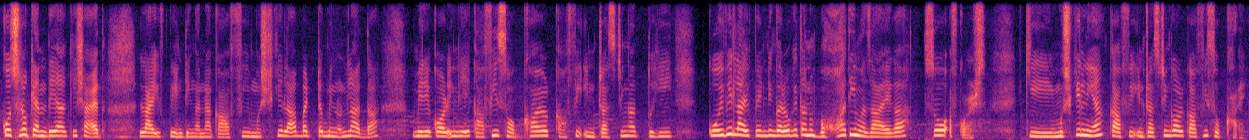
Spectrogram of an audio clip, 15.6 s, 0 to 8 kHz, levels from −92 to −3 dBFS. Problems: none marked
